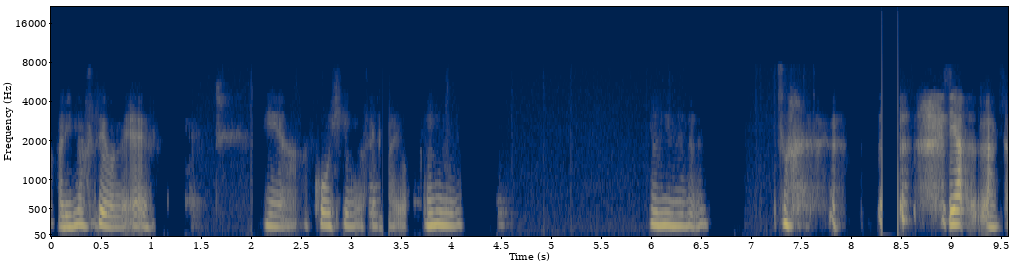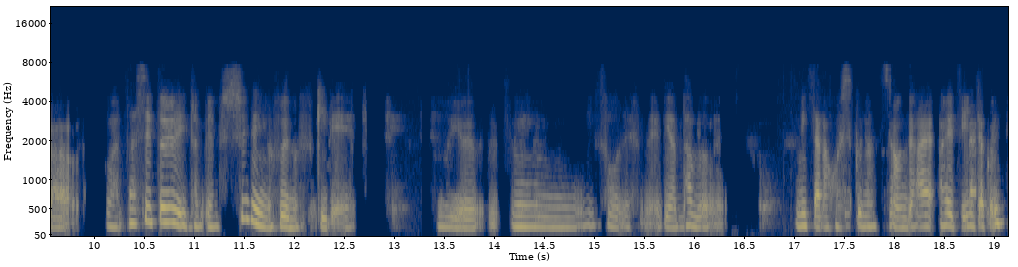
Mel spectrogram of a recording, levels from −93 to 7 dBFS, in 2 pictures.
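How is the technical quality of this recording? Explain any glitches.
The recording has three recurring faults: the background is repeatedly pumped down, a delayed echo trails the talker, and two short silences break the audio.

Background gated by the echo canceller runs from 0.0 to 4.43 s and from 6.39 to 19.15 s. While the loudspeaker played, the echo canceller clamped the microphone hard, pushing room sound down by as much as about 40 dB. The ambience dips out in bursts, roughly 2 s of the first stretch and 4 s of the second.

Echo leak covers 0.27 to 4.6 s and 7.58 to 19.07 s. A faint copy of the speech follows 354 ms behind, roughly 20 dB below the main signal at first and about 15 dB below later. The likely cause is an echo canceller on a speakerphone that failed to remove its own loudspeaker pickup and sent it back.

Bluetooth dropout appears at 3.32 to 3.39 s (67 ms) and 8.32 to 8.48 s (160 ms). 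The audio cuts to silence, then resumes as though it had played on. The likely cause is wireless packets arriving too late for the headphones; the gaps fit about five and twelve lost packets.

The call's microphone processing also caps the band at 8 kHz, as expected for call audio.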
